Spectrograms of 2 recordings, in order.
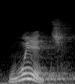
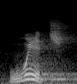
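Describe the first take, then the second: Both takes have the same delivery.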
